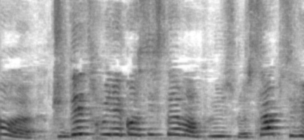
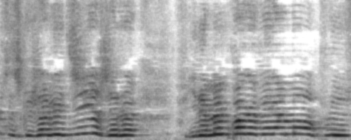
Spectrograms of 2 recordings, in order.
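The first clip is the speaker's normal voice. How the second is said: normal talking voice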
